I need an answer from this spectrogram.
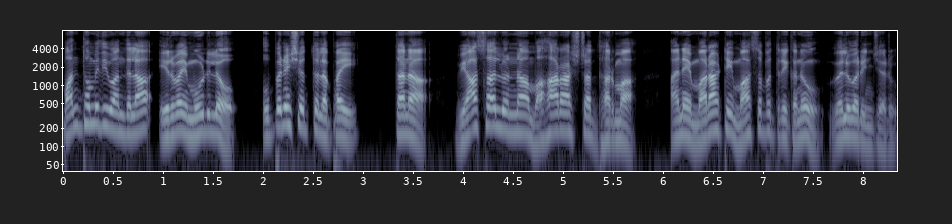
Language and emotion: Telugu, neutral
